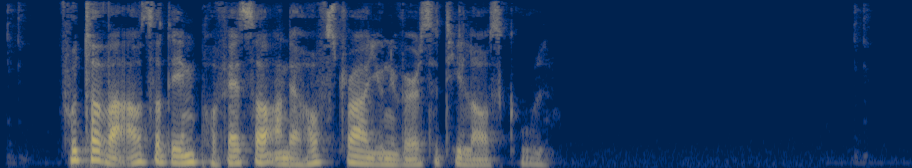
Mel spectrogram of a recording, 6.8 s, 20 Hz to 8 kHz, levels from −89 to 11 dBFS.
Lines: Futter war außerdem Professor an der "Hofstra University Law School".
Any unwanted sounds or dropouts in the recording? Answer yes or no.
no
